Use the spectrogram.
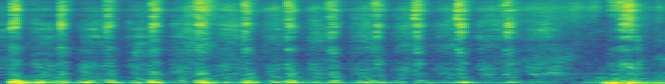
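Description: Pajama pants fabric being cut for sewing, heard as close, repeated rasping rubs in an uneven rhythm with no talking.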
